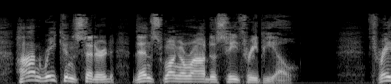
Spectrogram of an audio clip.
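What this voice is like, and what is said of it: Usual voice. Nothing is said of it.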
